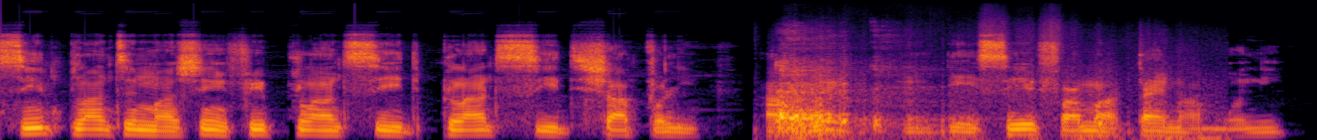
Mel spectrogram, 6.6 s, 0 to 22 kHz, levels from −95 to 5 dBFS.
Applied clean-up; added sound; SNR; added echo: neural mask model RNNoise.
